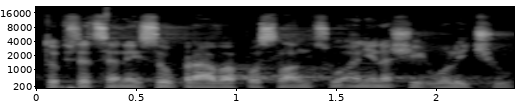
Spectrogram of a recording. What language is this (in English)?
Czech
